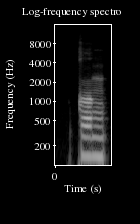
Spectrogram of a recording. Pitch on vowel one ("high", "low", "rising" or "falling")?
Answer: high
